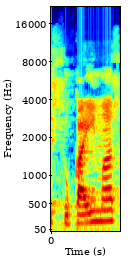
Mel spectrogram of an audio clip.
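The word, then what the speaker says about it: 使います: इसलिए बोलने पर ध्यान दो। यहां पे ये सु बनना चाहिए। सु विद अ टी। ठीक है? सु विद अ टी सु ठीक है?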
